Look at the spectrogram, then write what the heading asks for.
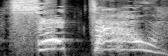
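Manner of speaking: high, loud yelled command; shout. Pretend. Movie watcher yelling at characters who can't hear, loud shout. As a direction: shout it so a far-off listener hears. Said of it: "have to shout louder then".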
